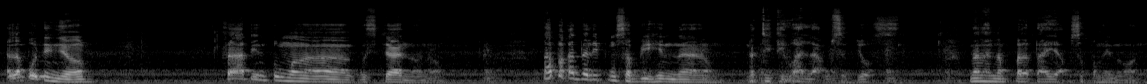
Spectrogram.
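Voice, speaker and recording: A pastor preaching a sermon in a polite, earnest way, with frequent rhetorical asides to the congregation. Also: male voice, medium pitch, big pitch swings, moderate pace, gravelly, pauses often, slight background noise.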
